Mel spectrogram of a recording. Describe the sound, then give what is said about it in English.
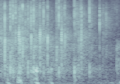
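Applause for a band at a church service, with many separate hand claps rattling out at a modest level and thinning as they fade toward the end. “Wow, thank you, Soul Shine Band. Let's give them another round of applause.”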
